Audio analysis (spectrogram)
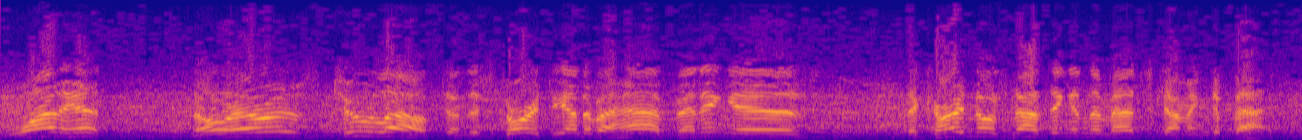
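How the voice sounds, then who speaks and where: An American man calling baseball play-by-play as live radio commentary in a measured, explanatory way. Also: high-pitched. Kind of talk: live radio sports commentary with sponsor read. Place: open-air ballpark broadcast booth. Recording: dull vintage AM radio, loud crowd, heavy noise. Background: loud stadium crowd and noise.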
